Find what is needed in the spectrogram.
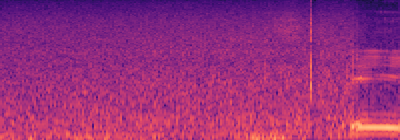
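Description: Steady rushing noise with no clear source, with a faint click about one and a half seconds in.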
